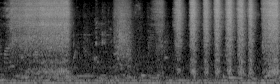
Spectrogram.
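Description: Air blown onto wet alcohol ink to push it across the panel: a steady hiss of about a second and a half, then after a pause a quick run of short puffs, about three a second.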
